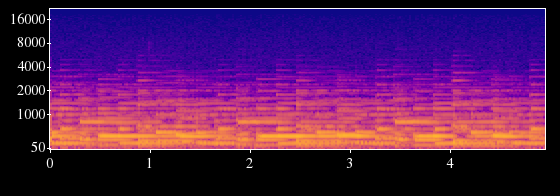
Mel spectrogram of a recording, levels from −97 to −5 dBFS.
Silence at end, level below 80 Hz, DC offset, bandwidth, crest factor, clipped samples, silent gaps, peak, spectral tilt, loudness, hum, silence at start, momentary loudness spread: 0 s; -50 dBFS; under 0.1%; 4.3 kHz; 12 dB; under 0.1%; none; -14 dBFS; -10 dB/octave; -25 LUFS; none; 0 s; 4 LU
